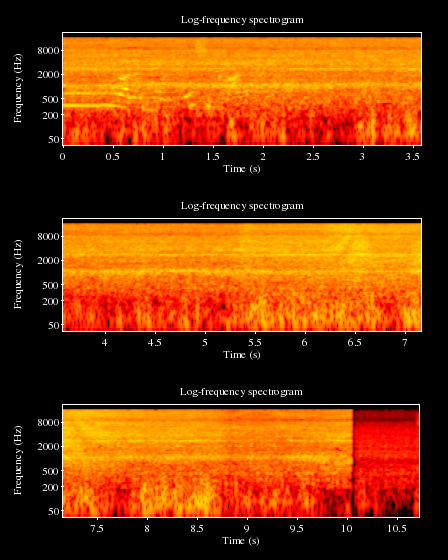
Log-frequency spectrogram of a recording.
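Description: Vega handheld hair dryer running on its cool setting: a steady rush of blown air with a faint steady whine, drying wet hair.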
